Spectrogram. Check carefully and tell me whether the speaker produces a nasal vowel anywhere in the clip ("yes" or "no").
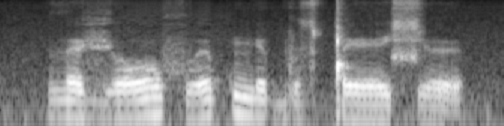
no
